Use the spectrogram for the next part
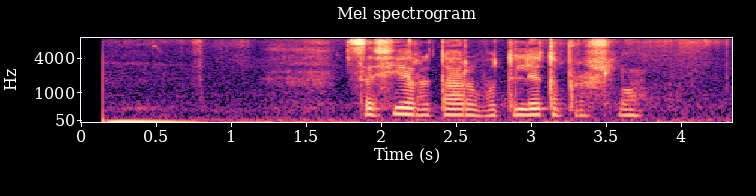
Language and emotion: Russian, neutral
